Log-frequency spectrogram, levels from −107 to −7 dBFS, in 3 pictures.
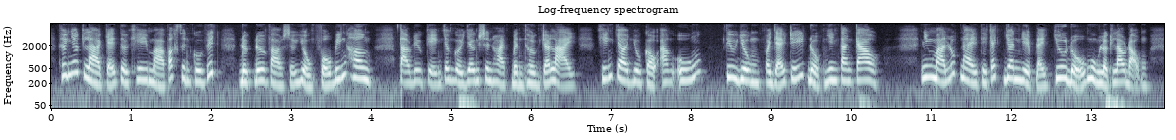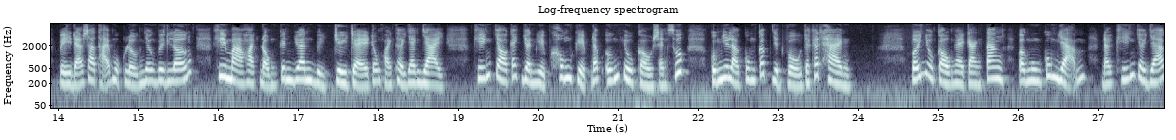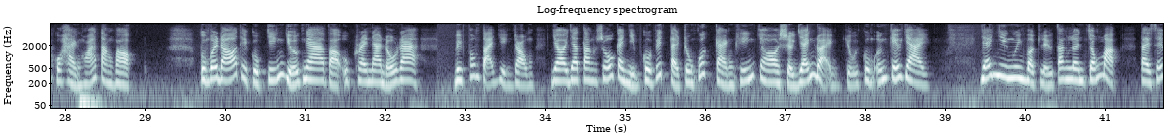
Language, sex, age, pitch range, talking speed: Vietnamese, female, 10-29, 205-265 Hz, 250 wpm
